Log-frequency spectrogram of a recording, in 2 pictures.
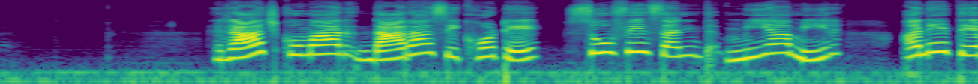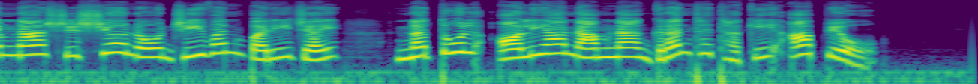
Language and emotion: Gujarati, neutral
